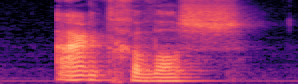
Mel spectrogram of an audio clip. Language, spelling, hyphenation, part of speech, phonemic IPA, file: Dutch, aardgewas, aard‧ge‧was, noun, /ˈaːrt.xəˌʋɑs/, Nl-aardgewas.ogg
- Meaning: 1. crop 2. any crop that provides root vegetables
